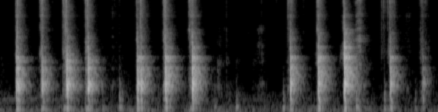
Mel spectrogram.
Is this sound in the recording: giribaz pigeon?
no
